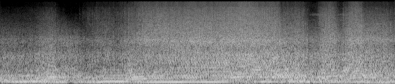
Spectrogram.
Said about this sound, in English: Turner unleashing the power of that 557 cubic inch Oldsmobile power plant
